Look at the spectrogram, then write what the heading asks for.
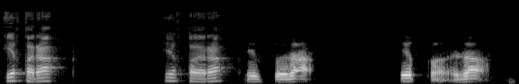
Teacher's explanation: When Hamza is having sukoon, you have to give little bit jerk.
